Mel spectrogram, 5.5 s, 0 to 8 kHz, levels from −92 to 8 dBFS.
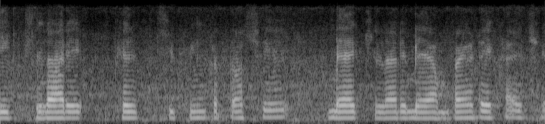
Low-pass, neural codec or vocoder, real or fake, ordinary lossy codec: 7.2 kHz; codec, 16 kHz, 4 kbps, FreqCodec, larger model; fake; Opus, 16 kbps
